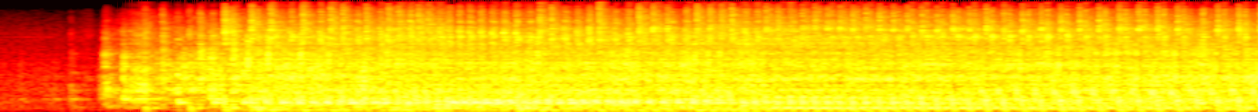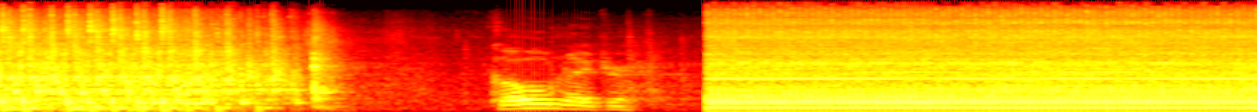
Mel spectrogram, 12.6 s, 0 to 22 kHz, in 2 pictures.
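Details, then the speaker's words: Small-engine generator checked with a cheap tachometer/hour meter: idle should be near 1800 rpm and run speed near 3600 rpm, set to about 3650–3700 rpm to allow for heavier load. It catches and settles into a loud, even, fast run; normal. "It should idle close to 1800. Then when I let off the throttle, it should be close to 3600."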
